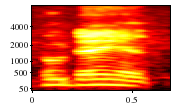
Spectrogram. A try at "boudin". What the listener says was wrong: But you gotta leave the N though. You gotta leave the N off. The N is silent.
